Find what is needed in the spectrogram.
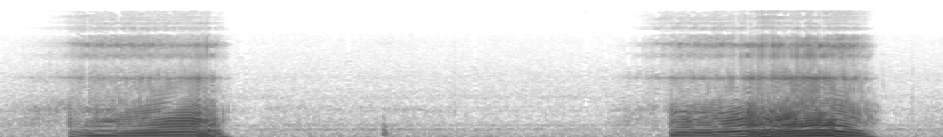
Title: Snoring Sound Effect - Free Download.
